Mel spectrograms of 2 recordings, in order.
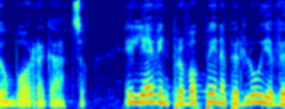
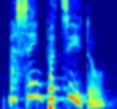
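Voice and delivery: much higher, shocked cry of alarm; horrified cry; 14 semitones higher than usual. Acted. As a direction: cry out in horror at his madness. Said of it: "gridò Dolly con orrore".

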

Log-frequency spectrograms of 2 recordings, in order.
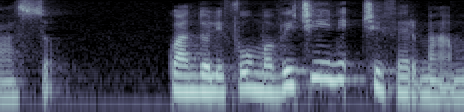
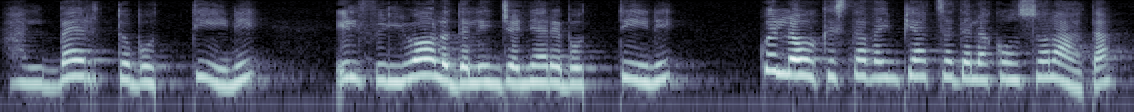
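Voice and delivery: put-on higher, slowly dawning old man's recognition; slow, wondering; 8 semitones higher, 6 dB louder than usual. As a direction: draw the name out as memory returns.

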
